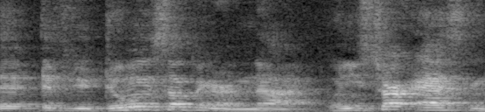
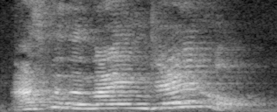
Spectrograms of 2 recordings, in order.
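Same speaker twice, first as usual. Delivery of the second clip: much higher and louder, incredulous; outraged disbelief; 10 semitones higher, 5 dB louder than usual. Real, not acted. Telling his cohost about jail, outraged and high. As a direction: hit the punchline in outrage.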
